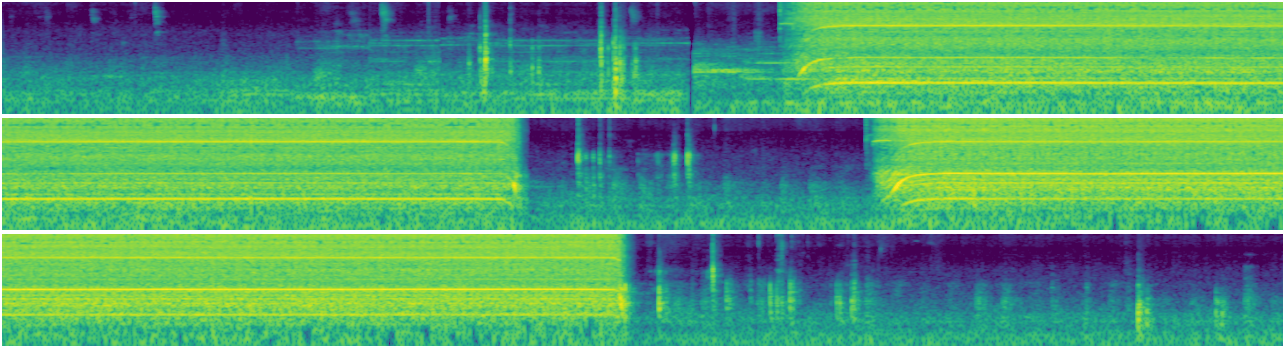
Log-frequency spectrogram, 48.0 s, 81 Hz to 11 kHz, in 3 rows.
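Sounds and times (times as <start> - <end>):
small electric motor whining: 9.7 - 22.6, 26.8 - 39.9.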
